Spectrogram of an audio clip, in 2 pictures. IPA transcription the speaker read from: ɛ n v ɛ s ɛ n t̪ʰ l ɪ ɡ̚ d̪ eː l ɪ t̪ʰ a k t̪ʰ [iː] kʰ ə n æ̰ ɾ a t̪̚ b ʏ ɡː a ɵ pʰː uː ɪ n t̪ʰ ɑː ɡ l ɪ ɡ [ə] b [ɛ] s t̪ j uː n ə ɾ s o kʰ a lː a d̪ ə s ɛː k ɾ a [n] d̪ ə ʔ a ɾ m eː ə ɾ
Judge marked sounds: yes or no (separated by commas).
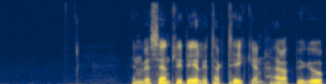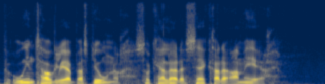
yes, no, no, no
